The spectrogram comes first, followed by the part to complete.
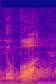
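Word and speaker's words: Du Bois: Bapak Ibu Saudara yang terkasih di dalam Tuhan, seorang pria kulit hitam bernama William Edward Burghardt Dubois ya, bacanya mestinya Dubois.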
